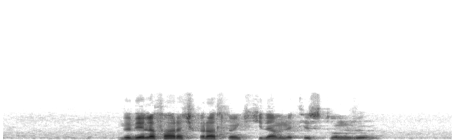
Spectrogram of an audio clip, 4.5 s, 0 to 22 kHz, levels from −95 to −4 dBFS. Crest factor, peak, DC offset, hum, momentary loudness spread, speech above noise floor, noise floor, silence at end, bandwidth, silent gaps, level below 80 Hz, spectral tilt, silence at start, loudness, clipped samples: 24 dB; -2 dBFS; under 0.1%; none; 13 LU; 45 dB; -69 dBFS; 0.75 s; 6.6 kHz; none; -78 dBFS; -6 dB/octave; 1.2 s; -25 LUFS; under 0.1%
